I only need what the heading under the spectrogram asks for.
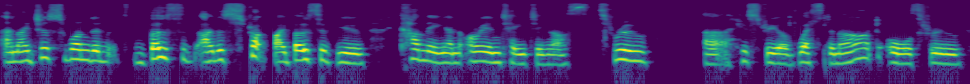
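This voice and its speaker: Mellow thoughtful woman on a panel. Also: lowish voice, a little slow, no room sound. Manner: thoughtful, searching, frequent restarts and rephrasing. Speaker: panelist asking questions. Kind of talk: panel discussion.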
